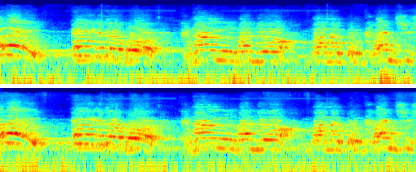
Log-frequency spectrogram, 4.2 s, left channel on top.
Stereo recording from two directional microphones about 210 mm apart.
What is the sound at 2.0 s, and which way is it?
A man's voice, 50° right (ahead or behind).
